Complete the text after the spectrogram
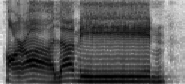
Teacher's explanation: جب سٹاپ کریں گے تو نون ساکن ہو جائے گا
